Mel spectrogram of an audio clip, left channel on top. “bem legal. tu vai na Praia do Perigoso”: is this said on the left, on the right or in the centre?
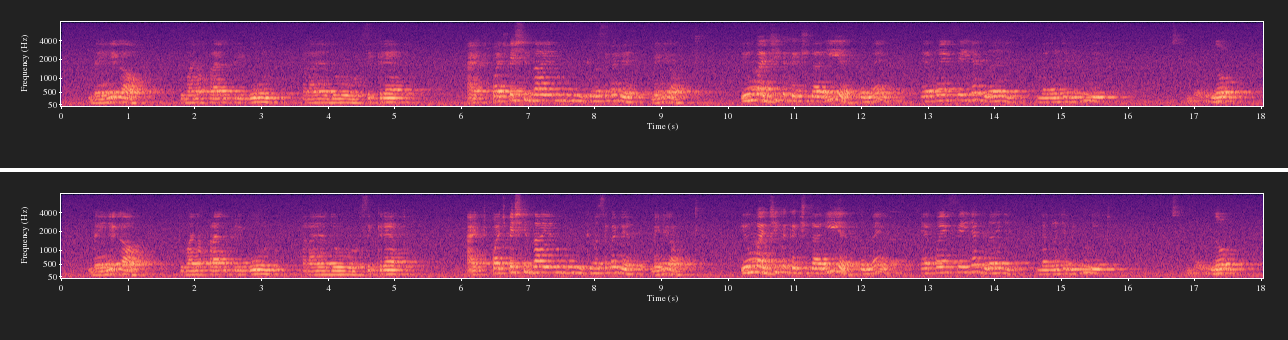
Right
